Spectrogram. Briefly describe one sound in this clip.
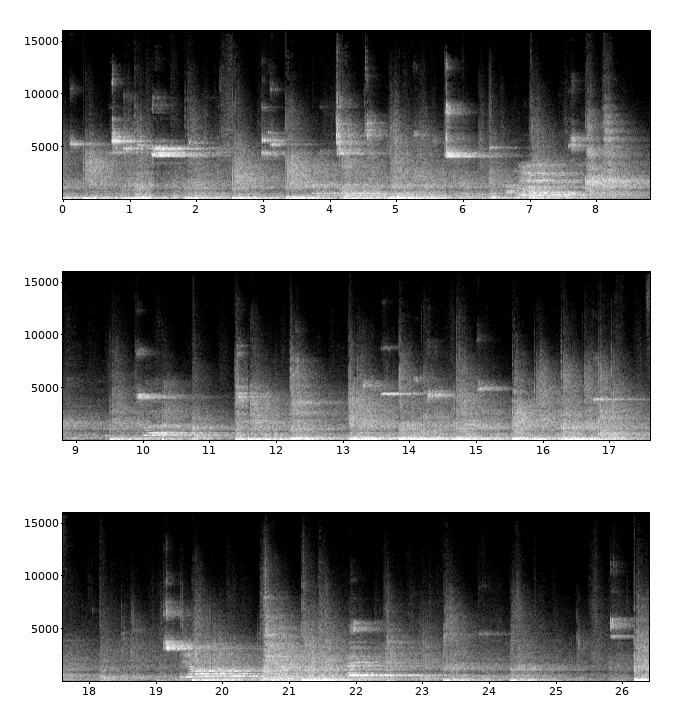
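A basketball bounces on the floor in a large echoing hall.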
